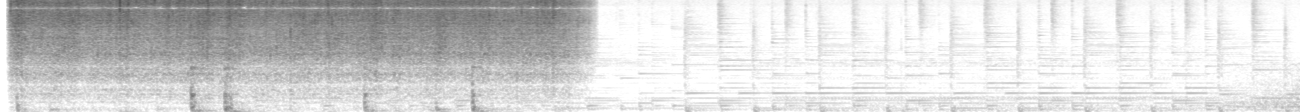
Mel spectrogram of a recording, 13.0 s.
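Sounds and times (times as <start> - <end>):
chicken sizzling in frying pan: 0.1 - 5.9
spatula knocking on pan: 1.8 - 2.7, 3.5 - 5.0.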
